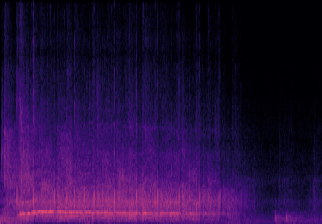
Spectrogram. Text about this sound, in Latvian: Sagaidiet ar aplausiem!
